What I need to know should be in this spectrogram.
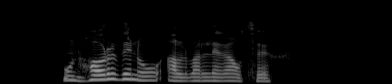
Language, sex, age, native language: Icelandic, female, 50-59, Icelandic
